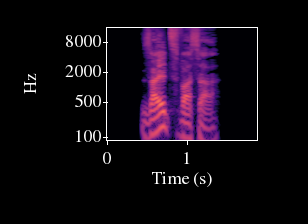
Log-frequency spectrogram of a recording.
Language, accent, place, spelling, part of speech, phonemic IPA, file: German, Germany, Berlin, Salzwasser, noun, /ˈzaltsvasɐ/, De-Salzwasser.ogg
- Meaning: salt water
